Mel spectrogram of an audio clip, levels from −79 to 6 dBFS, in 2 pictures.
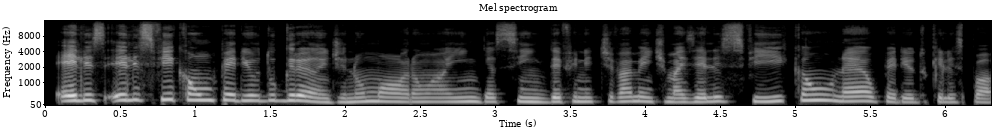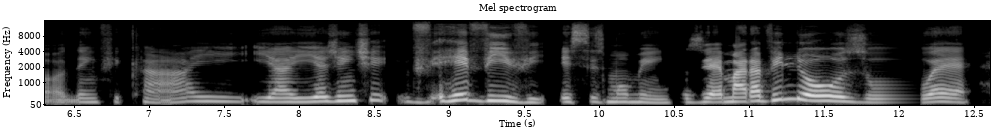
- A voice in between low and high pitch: Yes, medium, 180 Hz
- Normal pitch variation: Yes, average, 3.8 semitones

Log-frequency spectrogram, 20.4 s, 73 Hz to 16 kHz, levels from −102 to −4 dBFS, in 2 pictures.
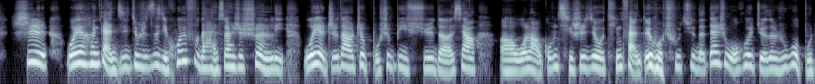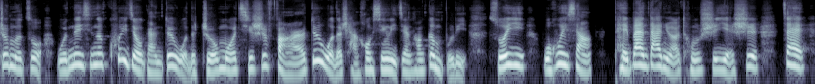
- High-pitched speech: Yes, high, 205 Hz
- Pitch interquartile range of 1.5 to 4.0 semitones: No, average, 5.0 semitones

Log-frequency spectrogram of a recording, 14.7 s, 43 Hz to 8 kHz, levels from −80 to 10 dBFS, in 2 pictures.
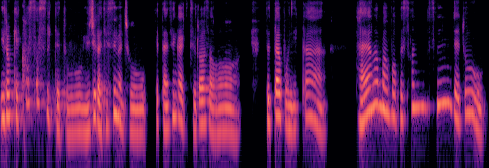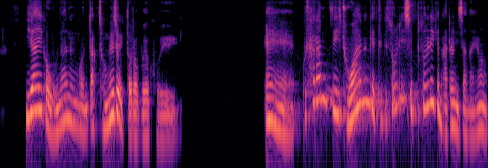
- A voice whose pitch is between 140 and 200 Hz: Yes, medium, 185 Hz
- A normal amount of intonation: No, wide, 8.9 semitones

